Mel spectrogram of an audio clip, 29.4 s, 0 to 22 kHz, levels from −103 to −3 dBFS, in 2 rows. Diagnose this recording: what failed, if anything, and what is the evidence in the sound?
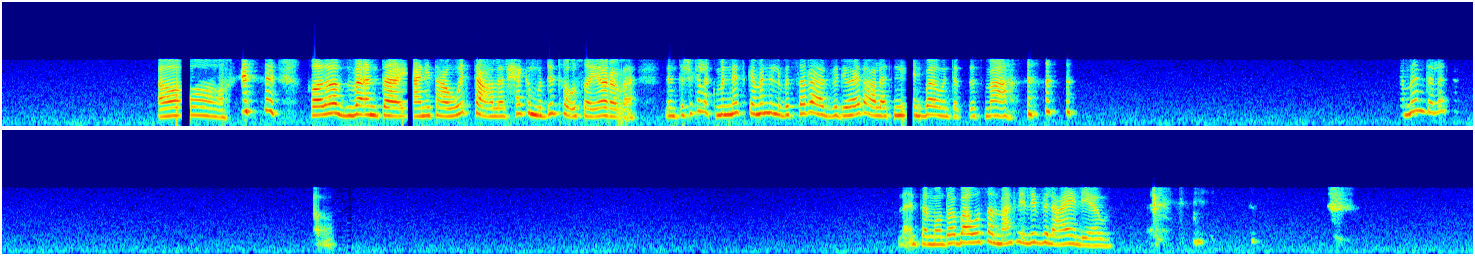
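Network stage: packet loss with pitch repetition at 1.74, 4.0, 6.14, 8.99, 17.96 and 26.28 s, gaps of 30 to 140 ms. The receiver loops the last pitch period, giving a held, buzzy tone that fades. A spectrogram shows frozen harmonics; the waveform shows identical repeated cycles decaying.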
